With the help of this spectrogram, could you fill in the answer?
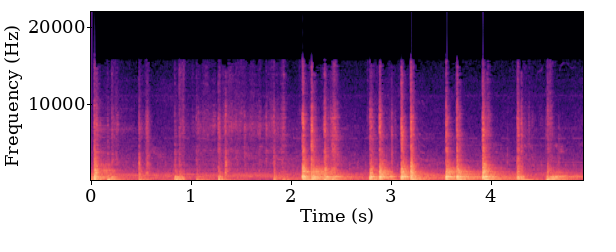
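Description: Fingertips tap quickly on the purple embossed metal lid of a large, round, hollow biscuit tin. Each tap gives a short, hollow, pitched ring with a mid-low tone and bright attacks, coming in uneven clusters.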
